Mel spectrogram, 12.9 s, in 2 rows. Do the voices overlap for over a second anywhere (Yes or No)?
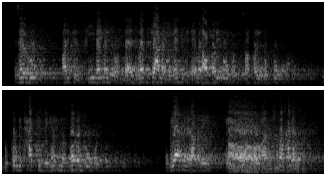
Yes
